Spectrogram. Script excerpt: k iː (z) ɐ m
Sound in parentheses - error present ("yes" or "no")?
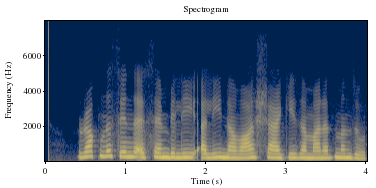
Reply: no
